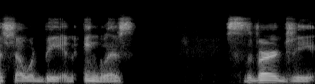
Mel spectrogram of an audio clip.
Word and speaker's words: Sverige: Sverige is how you pronounce the country in the Swedish language.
